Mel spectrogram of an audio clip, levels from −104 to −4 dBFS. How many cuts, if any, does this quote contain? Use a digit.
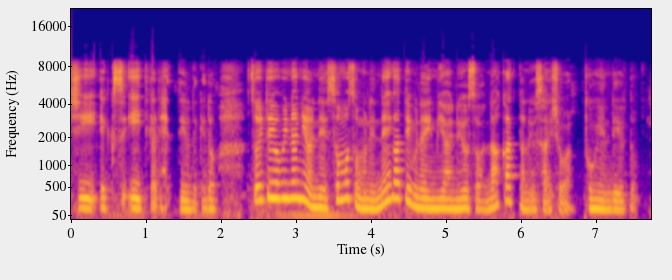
1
